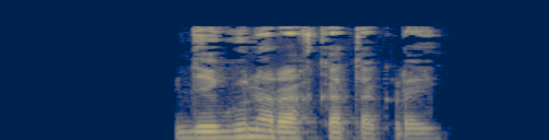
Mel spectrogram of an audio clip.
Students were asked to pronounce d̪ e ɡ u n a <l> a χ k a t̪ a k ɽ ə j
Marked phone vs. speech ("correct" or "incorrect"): incorrect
